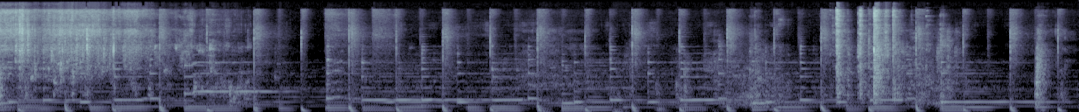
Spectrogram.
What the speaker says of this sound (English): Just gonna rinse my hands.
